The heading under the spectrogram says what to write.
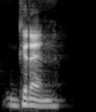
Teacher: It's a slightly rolled R, Gren. They have like a weird thing.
